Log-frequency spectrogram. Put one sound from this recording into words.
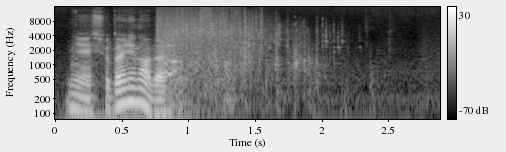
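Wooden boards smash and splinter.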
